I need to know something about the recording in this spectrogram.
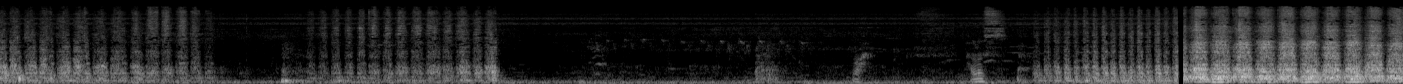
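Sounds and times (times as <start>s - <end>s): sandpaper rasping on wood: 0.0s - 2.3s, 3.0s - 5.1s, 10.3s - 14.0s.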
